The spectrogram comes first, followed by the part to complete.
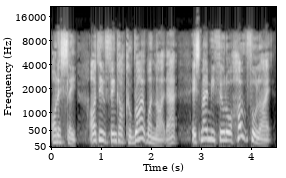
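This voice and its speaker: A man's voice: sits high, very animated, normal speed, no echo, studio quality, voice pushed up. A man voicing a simple, earnest boy who is hopeful and proud, in a storybook reading.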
